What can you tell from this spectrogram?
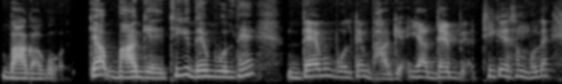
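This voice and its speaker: A man's voice: fairly high pitch, brisk, darkish tone. A man teaching Hindi word pairs in a casual online lesson, repeating each word again and again and adding friendly asides to his students, with a Rajasthani Hindi accent. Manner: repeats words many times, chatty asides to students.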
